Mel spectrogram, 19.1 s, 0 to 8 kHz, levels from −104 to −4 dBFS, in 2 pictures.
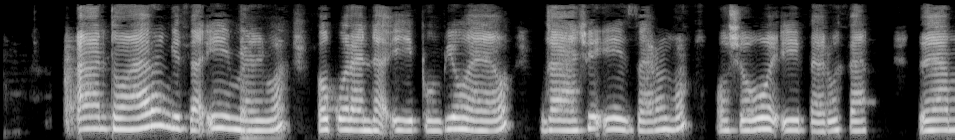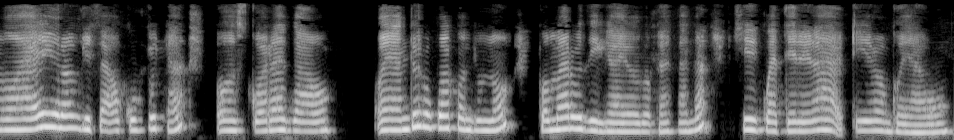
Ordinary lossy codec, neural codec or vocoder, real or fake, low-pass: MP3, 48 kbps; codec, 44.1 kHz, 3.4 kbps, Pupu-Codec; fake; 7.2 kHz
